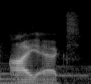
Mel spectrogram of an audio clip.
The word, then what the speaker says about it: IX: for it's not pronounced nine either by the way it's literally just EX no it's not X either it's literally iix so that's how it's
